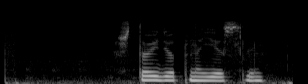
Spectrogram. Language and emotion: Russian, neutral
